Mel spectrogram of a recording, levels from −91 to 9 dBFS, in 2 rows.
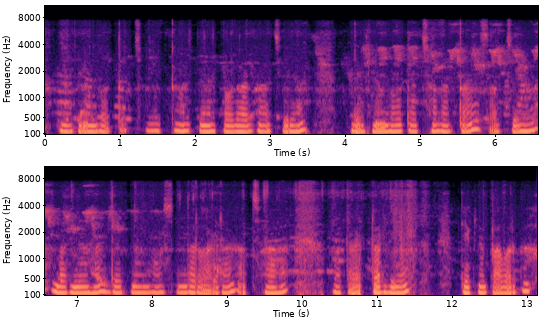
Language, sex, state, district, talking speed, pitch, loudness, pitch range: Hindi, male, Bihar, Bhagalpur, 145 wpm, 155 Hz, -19 LUFS, 150-165 Hz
